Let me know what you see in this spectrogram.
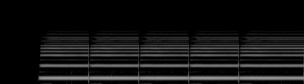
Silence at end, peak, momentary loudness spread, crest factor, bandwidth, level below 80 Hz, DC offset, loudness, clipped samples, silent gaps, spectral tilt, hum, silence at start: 0 s; -24 dBFS; 1 LU; 8 dB; 7.4 kHz; -82 dBFS; under 0.1%; -32 LUFS; under 0.1%; none; -4 dB/octave; none; 0.4 s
